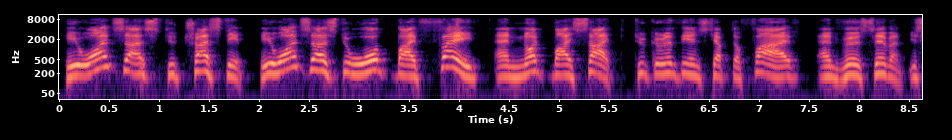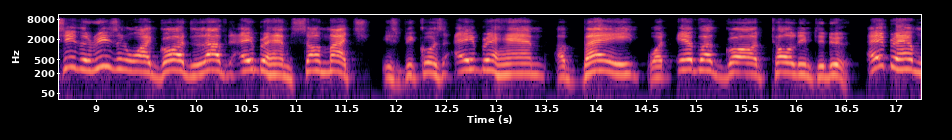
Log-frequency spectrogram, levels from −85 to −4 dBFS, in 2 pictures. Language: English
